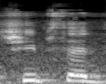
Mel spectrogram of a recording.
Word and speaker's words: Sheepshead: in a place called Sheepshead Bay in Brooklyn, New York. Wait, say that again? Sheep's Head. It's one word, but it's spelled Sheepshead, like a sheep's head.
